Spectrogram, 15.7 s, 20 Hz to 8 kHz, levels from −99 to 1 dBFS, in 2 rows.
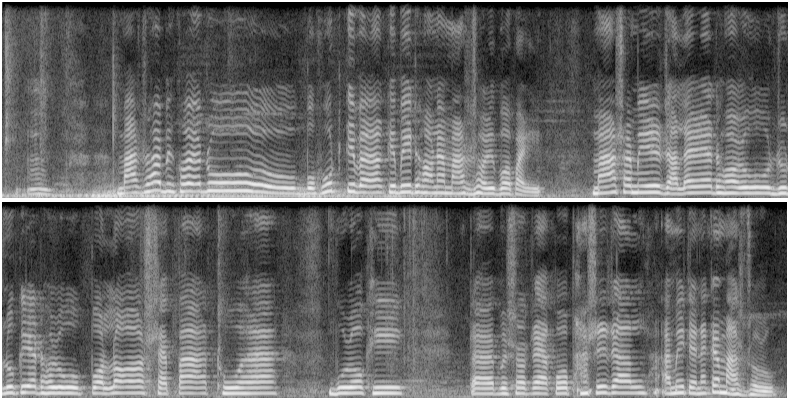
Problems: none marked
